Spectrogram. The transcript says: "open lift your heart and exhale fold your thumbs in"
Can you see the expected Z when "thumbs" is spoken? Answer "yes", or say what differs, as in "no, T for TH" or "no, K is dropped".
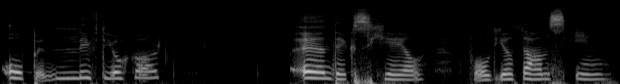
no, S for Z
